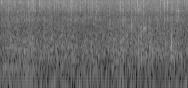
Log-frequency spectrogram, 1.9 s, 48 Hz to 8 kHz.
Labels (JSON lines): {"label": "biophony", "recorder": "SoundTrap 300"}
